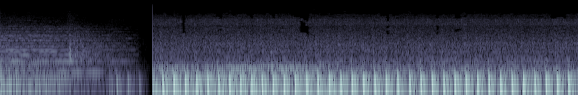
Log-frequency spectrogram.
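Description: Background music fading out, then after a sudden cut about a second in, a Yamaha motorcycle engine idling with a steady, even pulse.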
